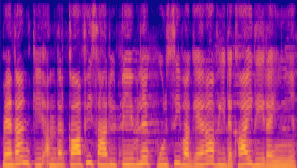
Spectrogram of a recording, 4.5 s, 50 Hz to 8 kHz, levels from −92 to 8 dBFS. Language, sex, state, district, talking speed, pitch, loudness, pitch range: Hindi, female, Uttar Pradesh, Lalitpur, 175 wpm, 265 Hz, -17 LUFS, 250-280 Hz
